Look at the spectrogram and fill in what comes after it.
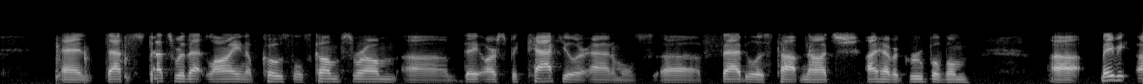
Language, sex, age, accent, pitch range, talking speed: English, male, 30-49, American, 120-140 Hz, 145 wpm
